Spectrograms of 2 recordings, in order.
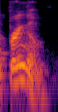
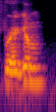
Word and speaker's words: Bigham: Uh we'll now hear from uh uh Bringham. Miss Breton, is Bringham here? Yes, she's coming in right now. And I think I'm mispronouncing your last name. Uh Bigham.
